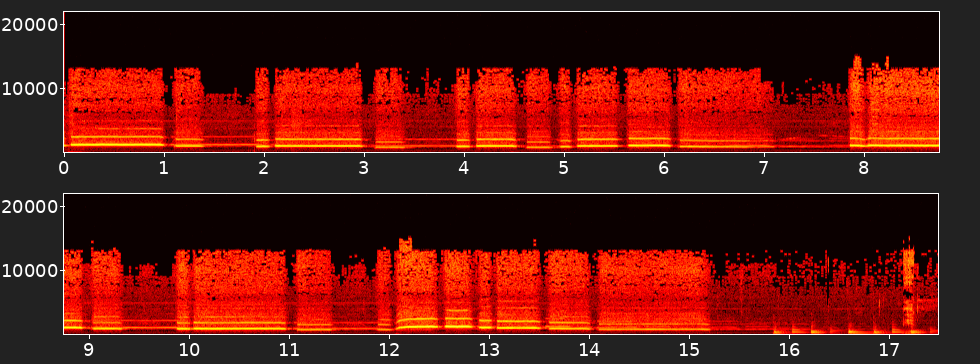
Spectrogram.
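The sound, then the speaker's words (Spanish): A man, known for his way of whistling, whistles a melodic tune in clear, bright phrases separated by short pauses, loud for about fifteen seconds before it stops and a different brief sound follows. “… es famoso por su manera de silbar.”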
